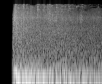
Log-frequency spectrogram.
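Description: Cinematic explosion sound effect: a sudden deep boom about a quarter second in, followed by a rumble that slowly dies away.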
